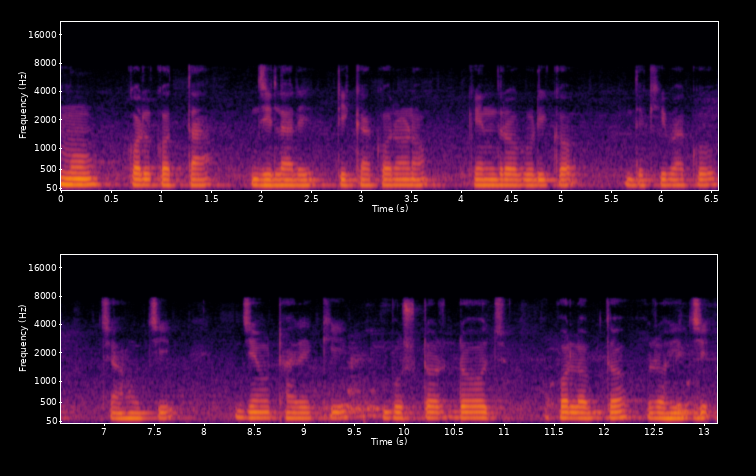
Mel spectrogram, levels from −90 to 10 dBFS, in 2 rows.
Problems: none marked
